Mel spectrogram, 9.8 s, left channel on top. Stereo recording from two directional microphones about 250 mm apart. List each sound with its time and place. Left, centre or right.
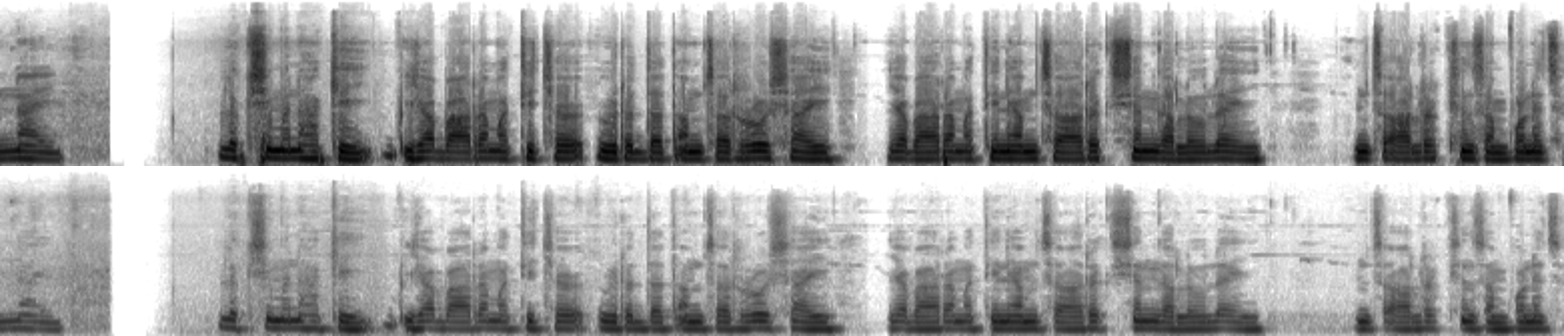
1.4 s speech: left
